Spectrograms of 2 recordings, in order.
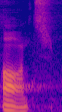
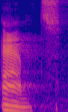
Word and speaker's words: aunt: For instance, I pronounce the opposites of uncle as aunt. I say my aunt. Out here, you say my ant, which to me is an insect, which made me look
